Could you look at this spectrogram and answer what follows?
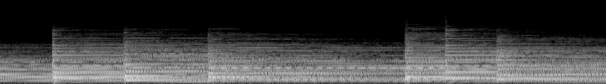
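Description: Background piano music: a slow piece with notes and chords struck about once a second, each left to ring and fade.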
